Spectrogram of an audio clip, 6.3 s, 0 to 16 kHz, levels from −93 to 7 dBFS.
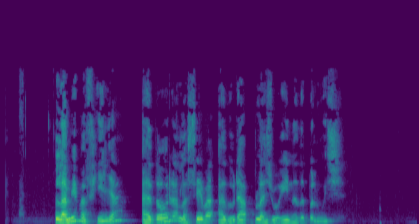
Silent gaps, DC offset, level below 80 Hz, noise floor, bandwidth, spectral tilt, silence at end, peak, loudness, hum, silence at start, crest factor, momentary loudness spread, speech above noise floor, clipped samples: none; under 0.1%; -78 dBFS; -79 dBFS; 11 kHz; -5.5 dB/octave; 1.25 s; -4 dBFS; -23 LUFS; none; 0.85 s; 22 dB; 18 LU; 56 dB; under 0.1%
